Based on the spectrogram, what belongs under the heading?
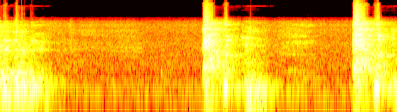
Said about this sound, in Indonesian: aduh batuk lagi nih ya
